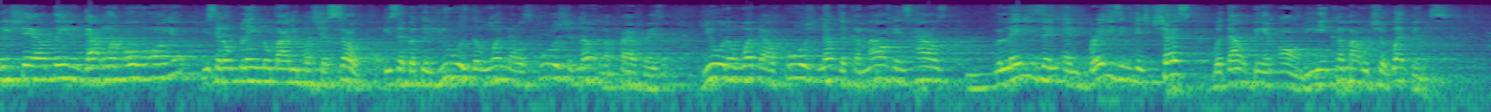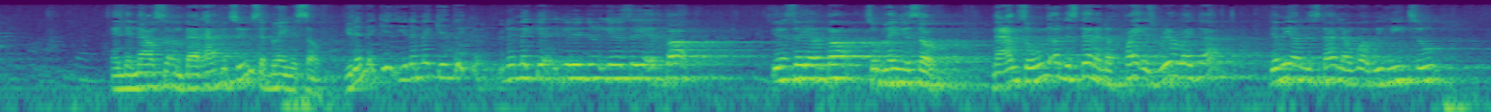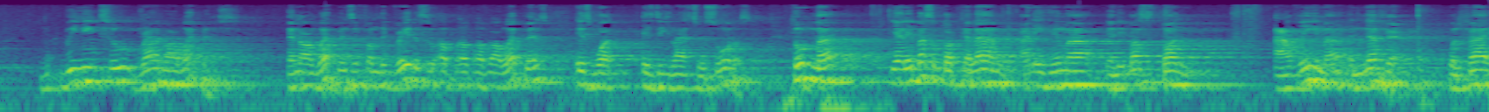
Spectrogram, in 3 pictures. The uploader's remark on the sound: Lecture given at Masjid Nur Allah, Queens, NY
